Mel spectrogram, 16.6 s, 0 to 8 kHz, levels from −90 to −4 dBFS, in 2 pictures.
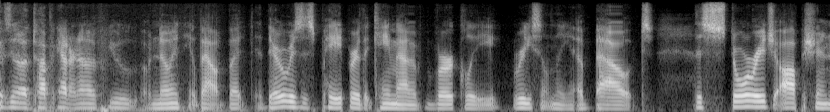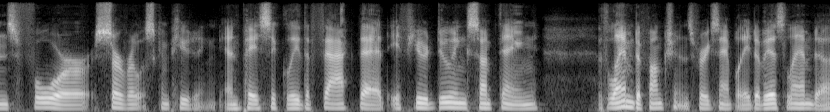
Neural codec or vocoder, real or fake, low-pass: codec, 16 kHz in and 24 kHz out, 0.6 kbps, FocalCodec, streaming, 2048 codes; fake; 7.2 kHz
